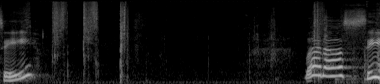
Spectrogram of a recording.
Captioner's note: cards rustle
